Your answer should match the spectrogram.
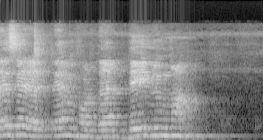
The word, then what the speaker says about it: denouement: And we said there is a term for that, denouement. D-E-N-O-U-E-M-E-N-T. Denouement. This pronounced like that.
